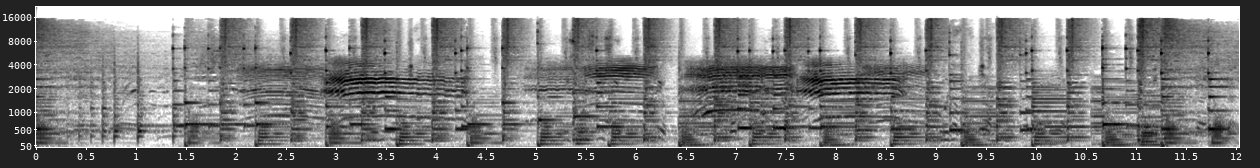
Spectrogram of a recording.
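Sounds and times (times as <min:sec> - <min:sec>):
upbeat background music: 0:00.0 - 0:12.0
goat bleating: 0:01.7 - 0:09.0.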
